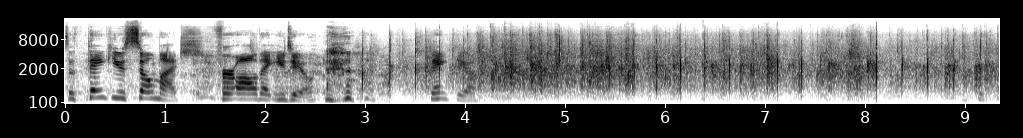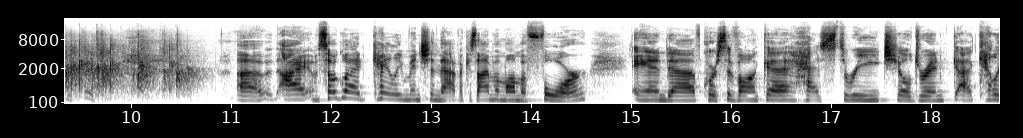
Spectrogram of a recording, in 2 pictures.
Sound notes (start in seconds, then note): 5.3 applause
